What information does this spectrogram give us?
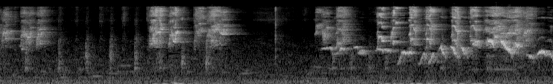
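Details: White-rumped shama (murai batu) song: loud harsh broadband bursts, some stuttered, then short falling whistled notes toward the end, with pauses between phrases.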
